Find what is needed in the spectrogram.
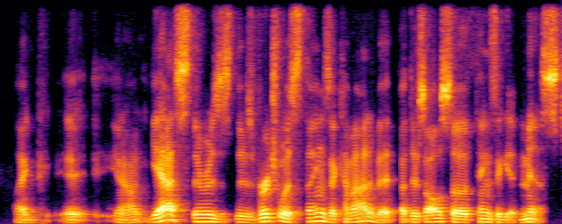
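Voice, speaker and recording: A man talks at a fairly quick pace with hardly any pauses. His intonation is lively and his voice somewhat breathy. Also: medium pitch for a man. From eastern Canada. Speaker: financial planner and webinar host. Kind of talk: webinar discussion. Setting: live webinar.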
